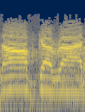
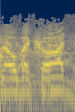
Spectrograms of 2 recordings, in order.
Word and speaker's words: Novgorod: Novgorod, not Novgorod.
